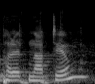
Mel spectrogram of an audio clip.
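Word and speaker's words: Bharatanatyam: dance you know this was coming help me pronounce it and show us a few steps uh well it's called bharatnatyam i can't do it in this gown because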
